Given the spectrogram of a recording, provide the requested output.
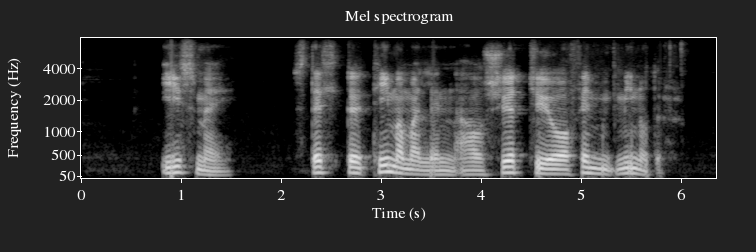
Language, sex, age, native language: Icelandic, male, 20-29, Icelandic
